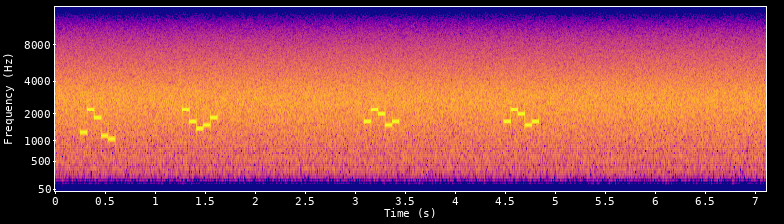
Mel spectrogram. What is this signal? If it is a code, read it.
Five-tone selective call (ZVEI), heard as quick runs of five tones, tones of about 70 ms, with radio hiss. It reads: 39721 96457 69856 69856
